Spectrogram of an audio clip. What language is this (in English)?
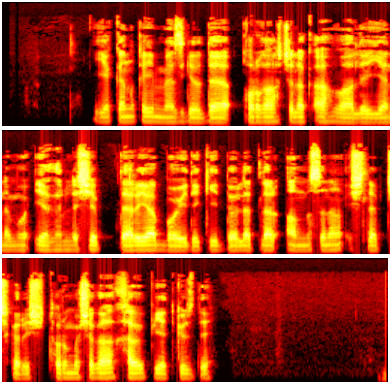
Uyghur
